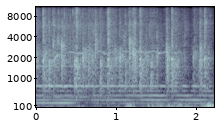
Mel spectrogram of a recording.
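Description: A church congregation applauding together, dense steady clapping from a crowd, close and fairly loud throughout, with some voices mixed in.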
